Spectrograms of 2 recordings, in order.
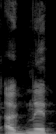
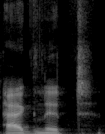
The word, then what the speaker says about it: Agnit: told me that uh I've been calling it agnit and you pronounce it a Agnet. Uh sorry I yeah it's right please call it please call it agnet agnet is good uh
